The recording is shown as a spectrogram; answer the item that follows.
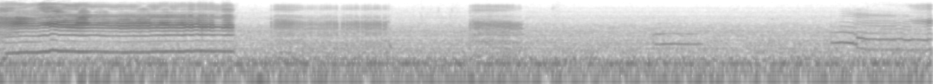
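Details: Household otter pestering its owner for petting: one long, loud, buzzy whine lasting about two seconds, then two soft noisy rustles and a few faint, short squeaks near the end.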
